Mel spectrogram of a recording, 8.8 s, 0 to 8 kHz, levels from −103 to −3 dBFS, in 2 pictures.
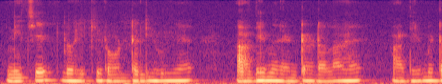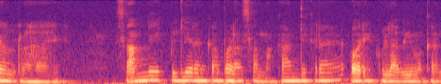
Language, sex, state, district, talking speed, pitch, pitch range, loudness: Hindi, male, Chhattisgarh, Sukma, 205 wpm, 130 Hz, 120-135 Hz, -18 LUFS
